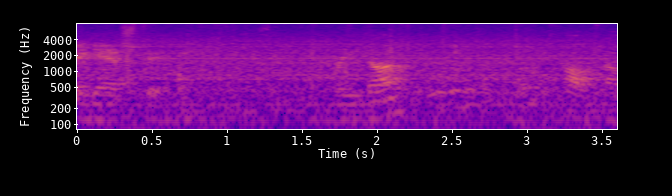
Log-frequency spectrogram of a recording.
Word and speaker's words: Gaspee: It may be pronounced Gaspé, I don't know, but I'm going to say Gaspee.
